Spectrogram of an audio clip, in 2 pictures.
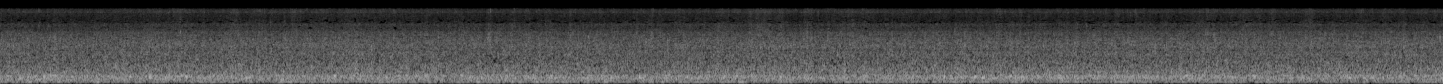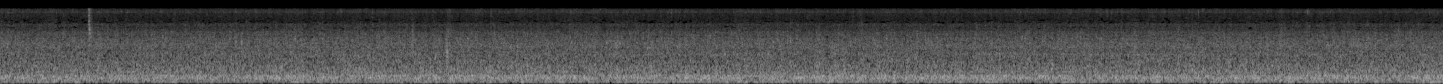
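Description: A stream running steadily: an even, unbroken wash of flowing water.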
